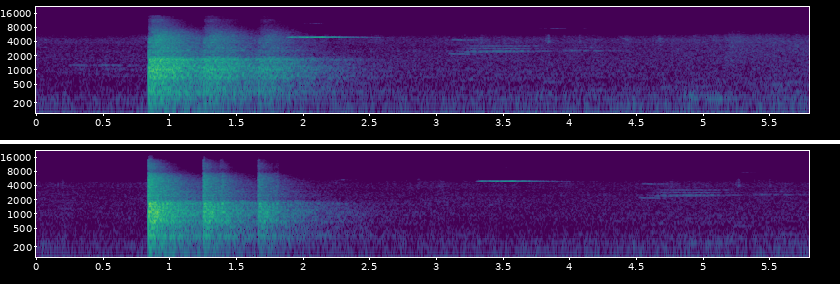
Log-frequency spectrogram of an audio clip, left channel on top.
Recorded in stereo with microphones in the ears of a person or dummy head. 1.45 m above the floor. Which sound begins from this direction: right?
A clap, at 0.8 s.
